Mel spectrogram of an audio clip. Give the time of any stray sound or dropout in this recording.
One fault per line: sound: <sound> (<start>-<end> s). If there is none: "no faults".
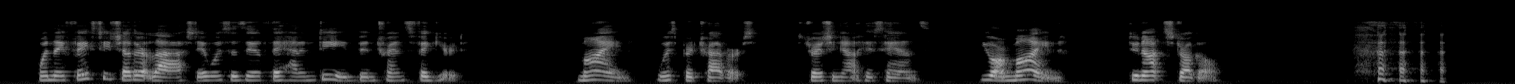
sound: laugh (13.5-14.5 s)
